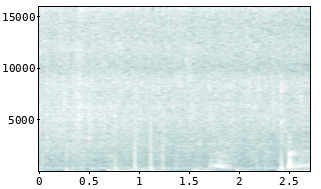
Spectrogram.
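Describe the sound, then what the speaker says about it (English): Vegetables and chopped garlic with scotch bonnet pepper sauté in a pan for Jamaican brown stew fish: a strong, constant sizzle broken by regular low knocks of stirring, heard up close. "chopped garlic, and I'm just sauteing it just to get that burst of flavor. Now guys, I'm going in with the rest of my veggies"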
